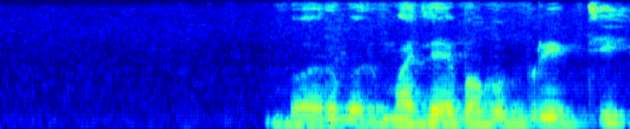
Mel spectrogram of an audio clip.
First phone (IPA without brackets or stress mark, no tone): b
